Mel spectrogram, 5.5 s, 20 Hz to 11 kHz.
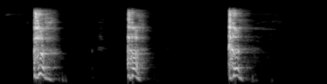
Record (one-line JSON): {"three_cough_length": "5.5 s", "three_cough_amplitude": 31404, "three_cough_signal_mean_std_ratio": 0.31, "survey_phase": "alpha (2021-03-01 to 2021-08-12)", "age": "65+", "gender": "Male", "wearing_mask": "No", "symptom_none": true, "smoker_status": "Never smoked", "respiratory_condition_asthma": false, "respiratory_condition_other": false, "recruitment_source": "REACT", "submission_delay": "2 days", "covid_test_result": "Negative", "covid_test_method": "RT-qPCR"}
